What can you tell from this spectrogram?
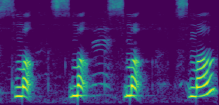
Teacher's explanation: দন্তস আর ম, দন্তস অর্ধেক, দন্তসের নিচে হসন্ত আছে, আর ম পুরোপুরি। তো দন্তস অর্ধেক উচ্চারণ হবে, ম পুরো উচ্চারণ হবে।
